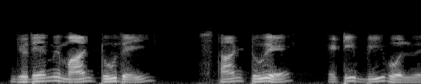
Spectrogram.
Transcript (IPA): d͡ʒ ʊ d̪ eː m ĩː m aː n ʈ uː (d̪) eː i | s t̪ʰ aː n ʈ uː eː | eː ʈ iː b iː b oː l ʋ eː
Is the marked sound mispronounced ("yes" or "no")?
no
